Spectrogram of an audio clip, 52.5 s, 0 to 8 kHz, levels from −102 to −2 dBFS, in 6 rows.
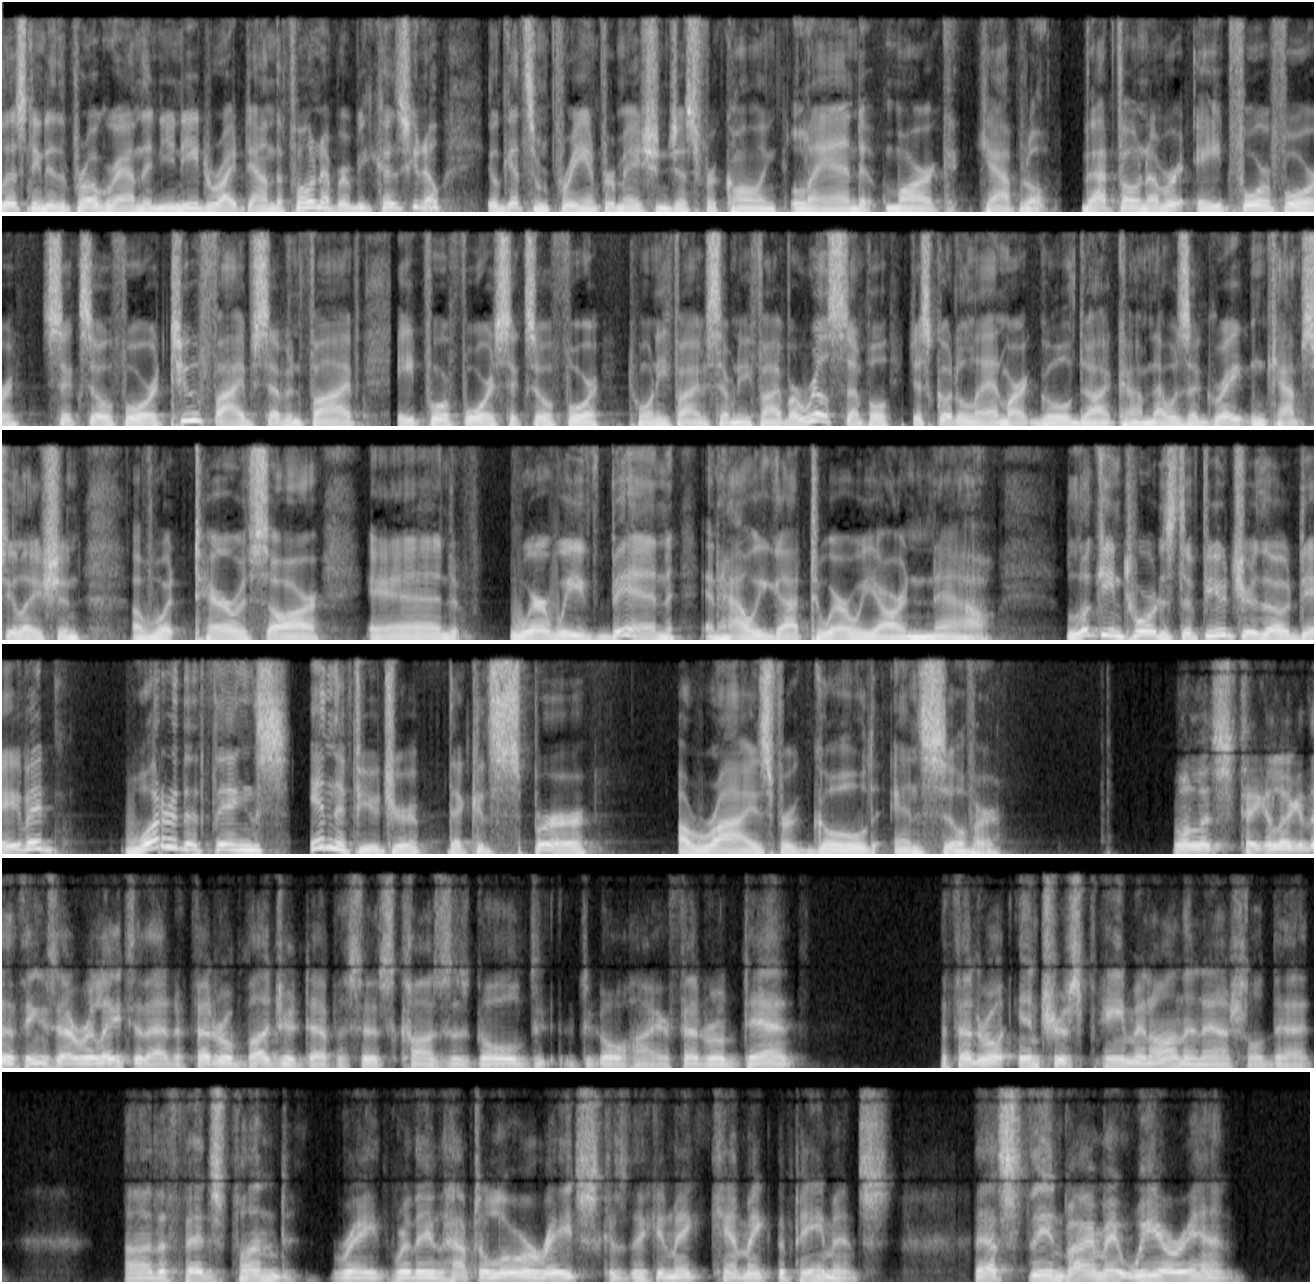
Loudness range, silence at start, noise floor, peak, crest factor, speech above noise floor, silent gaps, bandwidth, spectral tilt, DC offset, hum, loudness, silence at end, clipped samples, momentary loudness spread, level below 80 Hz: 4 LU; 0 s; -77 dBFS; -6 dBFS; 12 dB; 59 dB; none; 7.6 kHz; -5.5 dB/octave; under 0.1%; none; -18 LUFS; 0.5 s; under 0.1%; 7 LU; -36 dBFS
